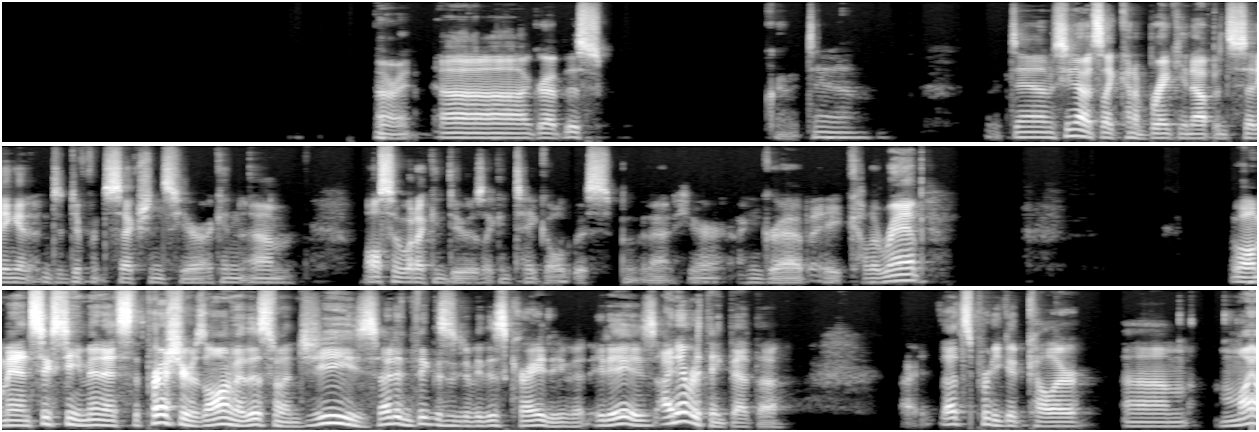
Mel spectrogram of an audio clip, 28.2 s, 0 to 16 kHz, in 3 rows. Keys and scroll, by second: 4.4 shift+g, 13.9 shift+g, 14.7 a, 15.8 p, 16.5 BackSpace, 17.6 o, 18.3 r, 18.7 Down.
